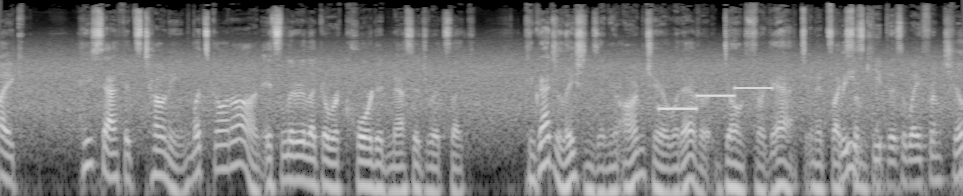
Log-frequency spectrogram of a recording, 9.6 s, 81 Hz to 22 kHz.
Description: Telephone call progress tone (North American plan), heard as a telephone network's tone, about 980, 1430, 1800 Hz, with phone line noise and speech in English. Special information tone.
